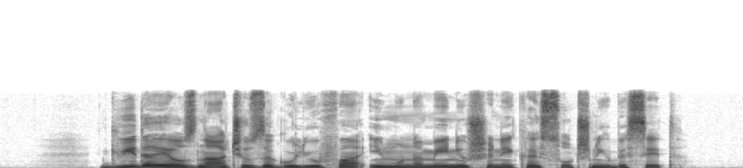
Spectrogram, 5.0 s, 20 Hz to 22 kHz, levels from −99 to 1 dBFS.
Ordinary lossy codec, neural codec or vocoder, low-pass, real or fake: none; none; 9.9 kHz; real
